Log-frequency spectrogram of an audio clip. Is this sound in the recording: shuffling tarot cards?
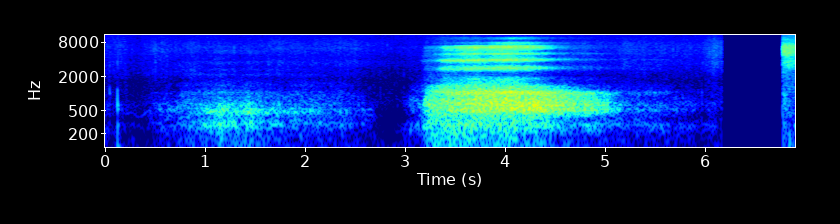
no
